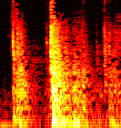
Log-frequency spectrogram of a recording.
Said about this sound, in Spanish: antes de que ella pudiese seguirme subí corriendo por las escaleras hasta la terraza y cerré a mis espaldas las puertas dobles de vidrio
